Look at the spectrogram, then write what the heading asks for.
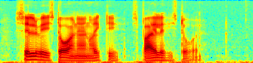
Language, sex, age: Danish, male, 29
